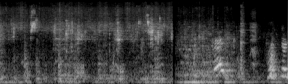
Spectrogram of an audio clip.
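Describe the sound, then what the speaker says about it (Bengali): Cold water being poured into a pot of fried rice for pulao, a splashy liquid rush with some background noise and faint clatter throughout the short clip. "এবার সম্পূর্ণ চালের মধ্যে ঠান্ডা পানি ঢেলে দিয়েছি"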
